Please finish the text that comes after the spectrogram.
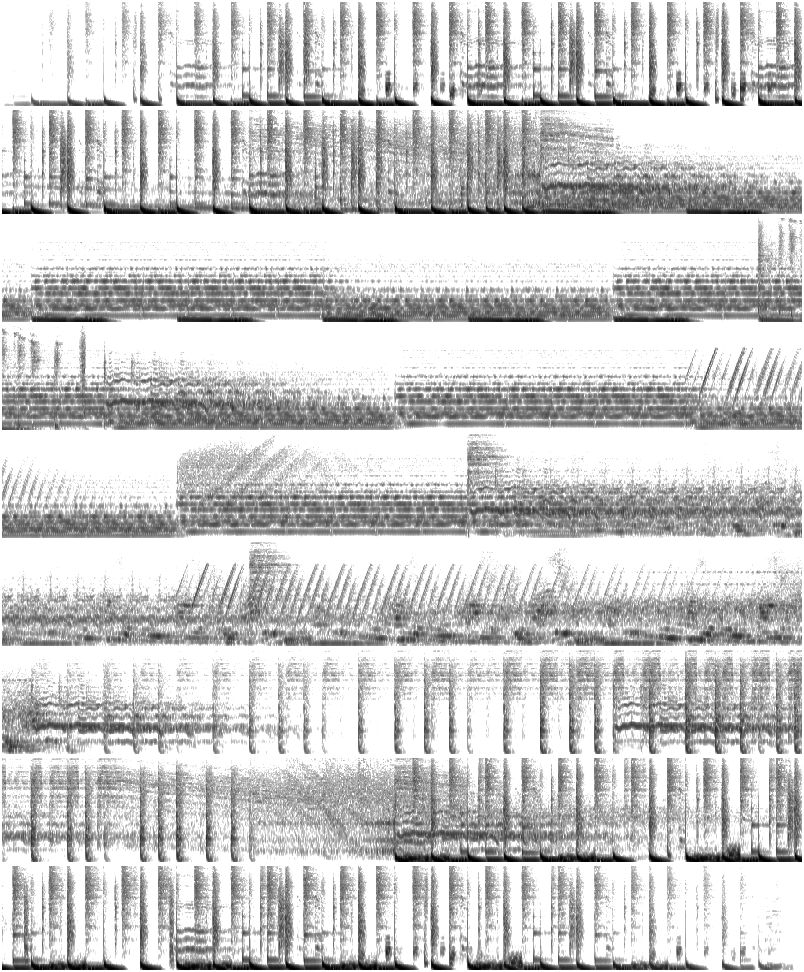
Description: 重厚なベースラインでフロアを制圧するUKガラージ以降のピークタイム・トラックスを展開しており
